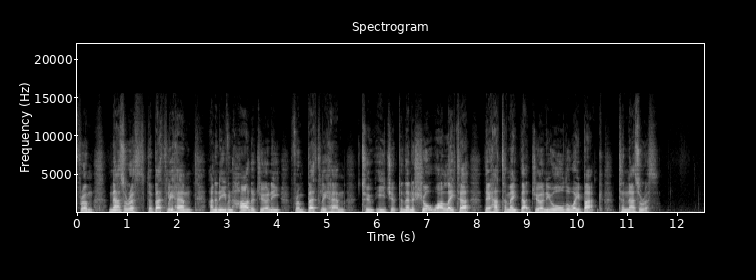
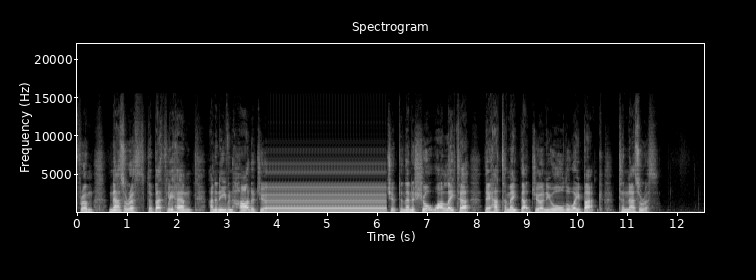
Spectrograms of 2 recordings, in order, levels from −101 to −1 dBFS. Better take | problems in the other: first | audio freezing; at 4 s for 2.5 s

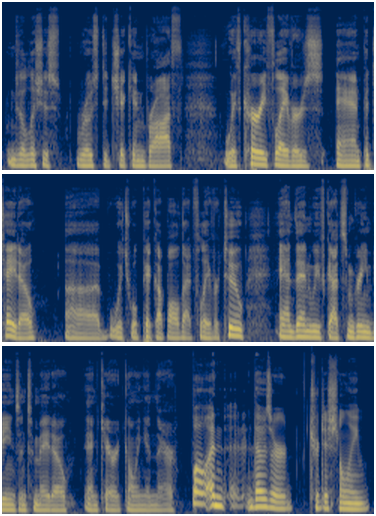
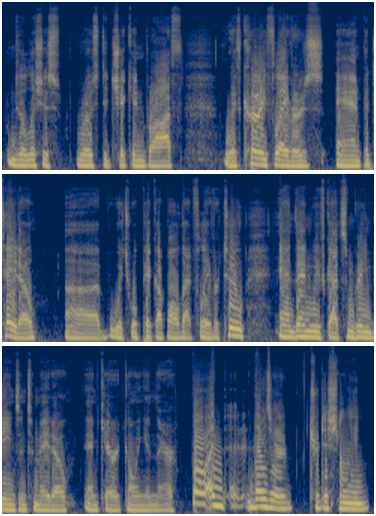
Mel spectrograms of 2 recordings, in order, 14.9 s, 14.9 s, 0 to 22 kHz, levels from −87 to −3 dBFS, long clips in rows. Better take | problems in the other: first | distortion; heavy; 8 dB below the speech

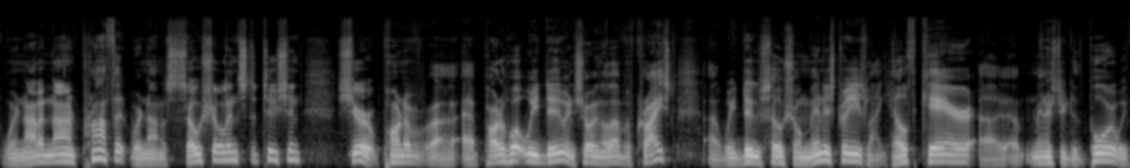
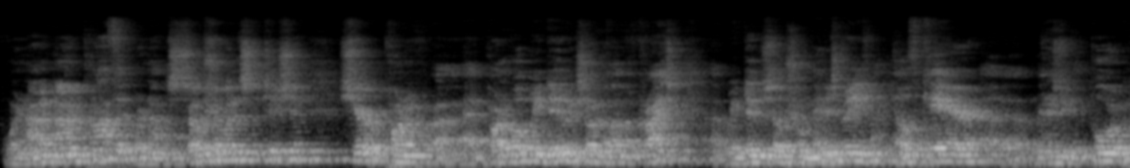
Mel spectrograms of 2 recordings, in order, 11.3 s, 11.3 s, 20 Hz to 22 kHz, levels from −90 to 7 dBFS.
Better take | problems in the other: first | room echo; strong; dies away in 1 s // off-mic speech; far

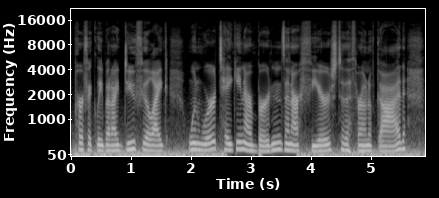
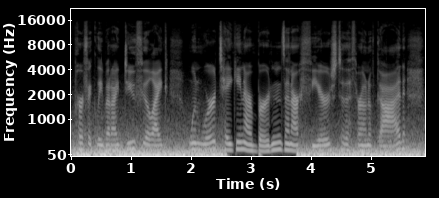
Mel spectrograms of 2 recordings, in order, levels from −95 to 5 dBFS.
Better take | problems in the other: first | low rumble; loud; until 2.5 s and from 4 s on; 6 dB below the speech; faint in the first

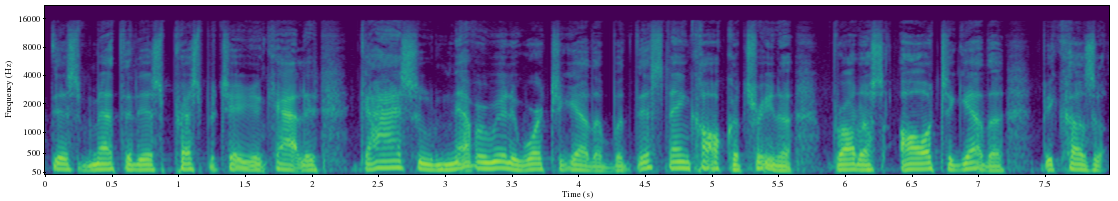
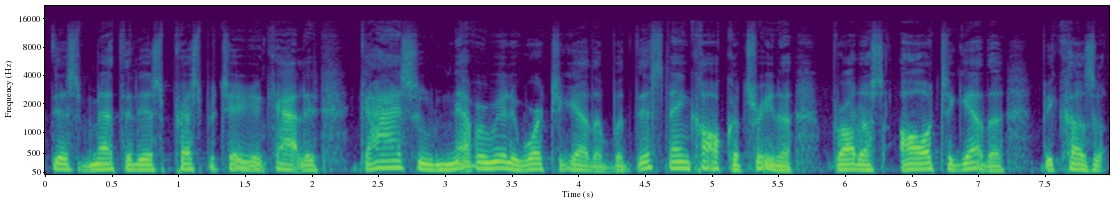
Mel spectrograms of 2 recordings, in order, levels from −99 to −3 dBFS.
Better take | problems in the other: first | muffled; slightly; fading above 2.5 kHz

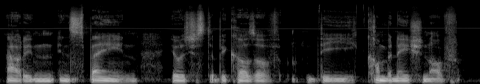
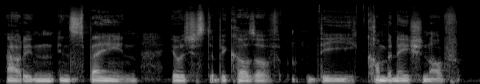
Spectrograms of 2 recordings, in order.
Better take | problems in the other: second | high-pitched whine; faint; throughout; 5.5 kHz, 35 dB below the speech

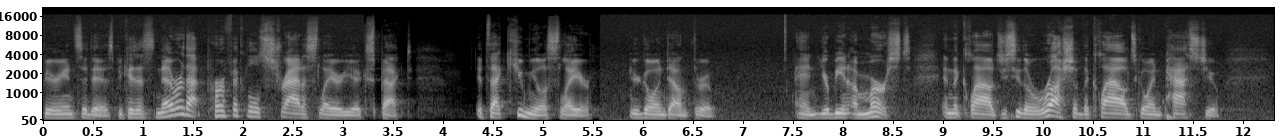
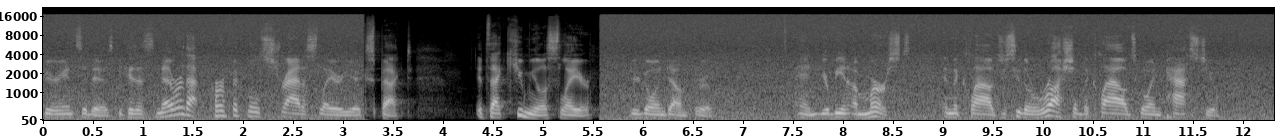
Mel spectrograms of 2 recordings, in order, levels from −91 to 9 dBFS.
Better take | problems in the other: first | hiss; loud; until 3 s and from 5.5 s on; 10 dB below the speech; faint in the first

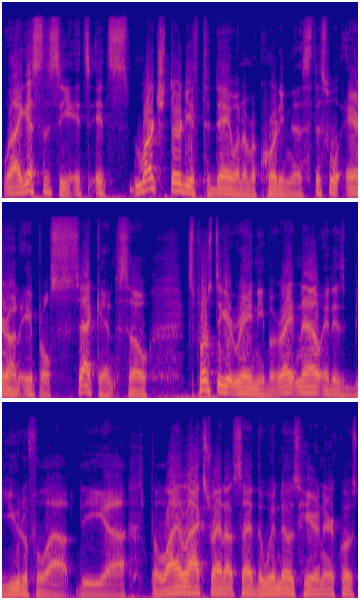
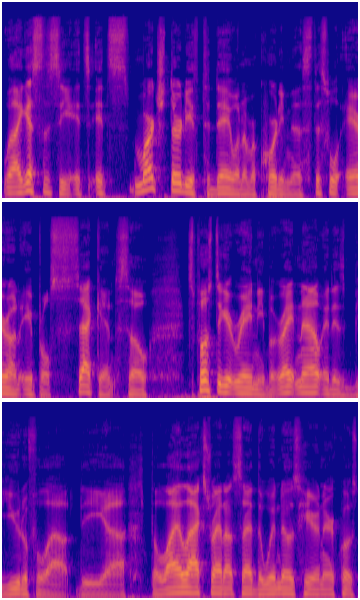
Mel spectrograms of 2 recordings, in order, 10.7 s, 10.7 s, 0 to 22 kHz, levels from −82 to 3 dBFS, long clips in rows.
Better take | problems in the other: second | distortion; slight; 10 dB below the speech

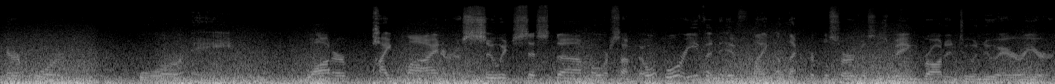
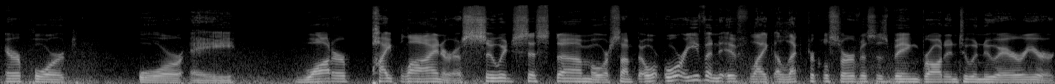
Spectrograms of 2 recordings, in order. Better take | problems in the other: second | wind noise on the microphone; heavy; 1 dB below the speech; occasional gusts in the second

